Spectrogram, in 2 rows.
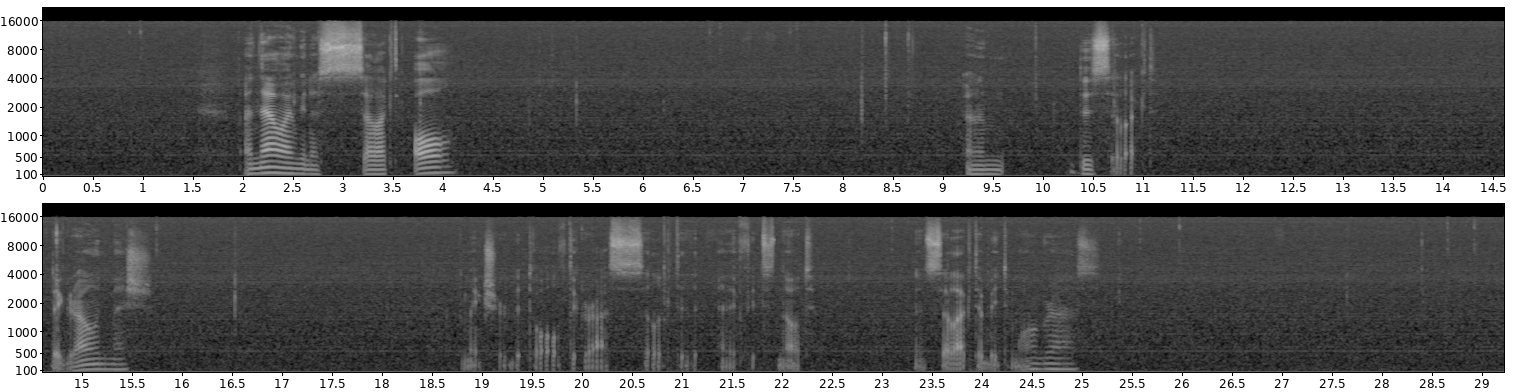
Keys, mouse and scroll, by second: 2.6 a, 3.9 a, 15.1 b, 18.9 g, 22.7 b, 25.5 b, 27.6 z, 28.4 b.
